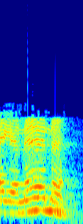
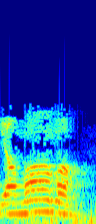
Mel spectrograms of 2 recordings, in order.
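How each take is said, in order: First: يا ماما with thin, fronted "maemae" vowels; thin out both م sounds in يا ماما; light meem. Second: يا ماما with thick, back "mama" vowels; child's wrong, thickened م in يا ماما; heavy meem. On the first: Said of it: "إيه بترقيق الميم". (يا ماما بترقيق الميم) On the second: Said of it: "يقول لها إيه بترقيق الميم". (يا ماما بتفخيم الميم) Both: Shown as a demonstration.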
